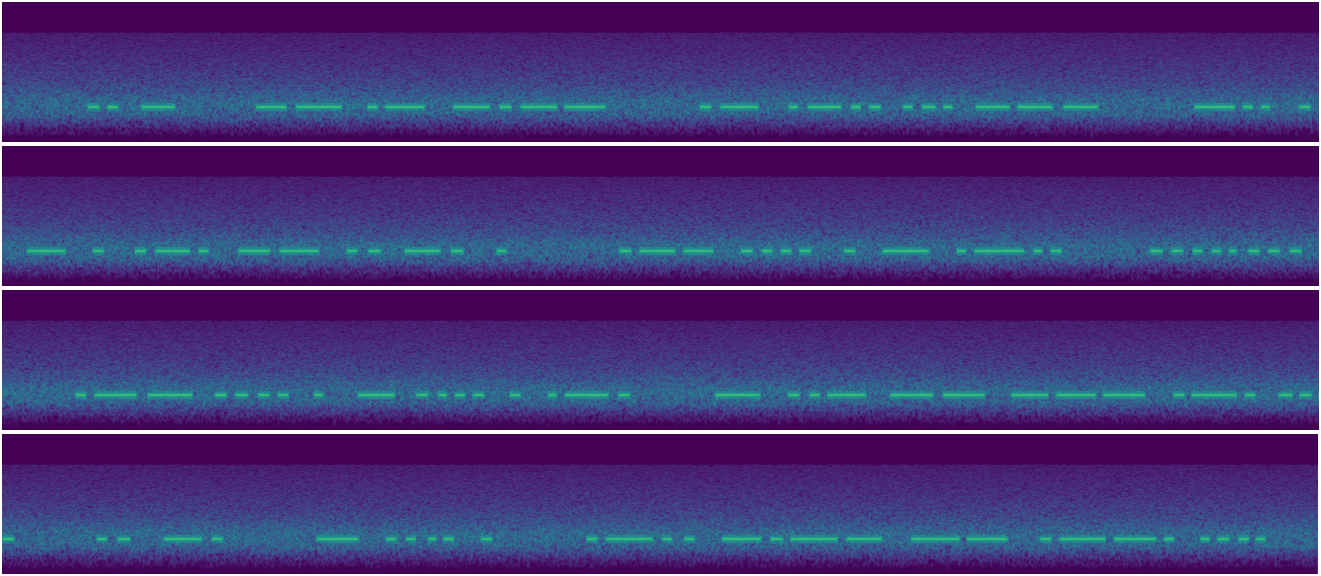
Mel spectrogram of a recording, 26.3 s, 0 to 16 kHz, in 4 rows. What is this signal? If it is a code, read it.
Morse code, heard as a keyed tone, hand-sent with a straight key, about 25 wpm, 850 Hz, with radio static and a narrow filter. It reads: IT MAY ALSO DETERMINE WHETL <HH> WHETHER TUMORS IN THE LYMPH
